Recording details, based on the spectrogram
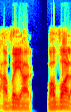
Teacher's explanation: இதுவே ஔவையார், வௌவால் அப்படின்னு முதல்ல வரும்போதும் தனக்குரிய என சொற்களின் முதலில் வரும்போது தனக்குரிய 2 மாத்திரை அளவிலிருந்து குறைந்து 1 1/2 மாத்திரை அளவில் ஒலிக்கிறது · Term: ஔகார குறுக்கம்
